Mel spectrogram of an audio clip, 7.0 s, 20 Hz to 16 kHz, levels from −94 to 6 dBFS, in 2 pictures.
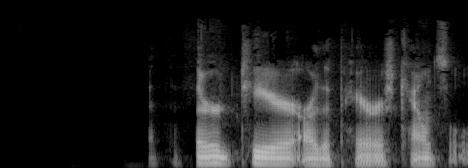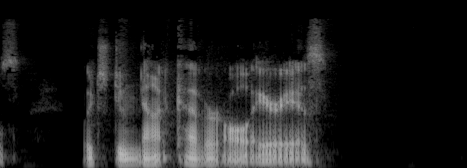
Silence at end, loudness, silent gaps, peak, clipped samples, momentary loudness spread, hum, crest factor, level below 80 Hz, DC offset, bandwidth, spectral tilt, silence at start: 1.1 s; -28 LUFS; 4.03-4.07 s; -8 dBFS; under 0.1%; 15 LU; none; 22 dB; -48 dBFS; under 0.1%; 10.5 kHz; -7 dB/octave; 1.1 s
